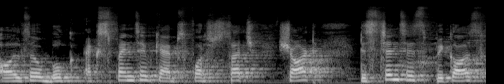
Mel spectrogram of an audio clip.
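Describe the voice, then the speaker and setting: A man with an Indian accent speaks fairly slowly at a high pitch, with fairly even intonation and audible room echo. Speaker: travel vlogger; vlogger. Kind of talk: face-cam vlog monologue; casual informative vlog chat. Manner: halting. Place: home room. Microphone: lapel.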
